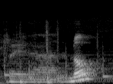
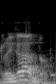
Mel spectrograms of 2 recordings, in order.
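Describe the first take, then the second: First: The stress falls on the last syllable. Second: The stress falls before the last syllable. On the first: "stress on the last syllable" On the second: "otherwise she's saying regalo"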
